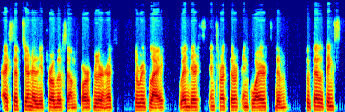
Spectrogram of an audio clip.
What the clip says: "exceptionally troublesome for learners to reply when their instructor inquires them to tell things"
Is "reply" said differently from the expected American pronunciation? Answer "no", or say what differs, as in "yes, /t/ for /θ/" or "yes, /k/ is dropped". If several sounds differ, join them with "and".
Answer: no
